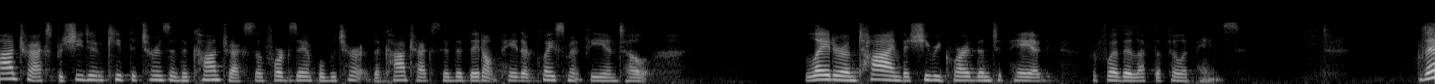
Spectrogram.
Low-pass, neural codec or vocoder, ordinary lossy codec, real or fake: 7.2 kHz; codec, 16 kHz, 0.5 kbps, X-Codec, HuBERT features, trained on LibriSpeech; Opus, 16 kbps; fake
